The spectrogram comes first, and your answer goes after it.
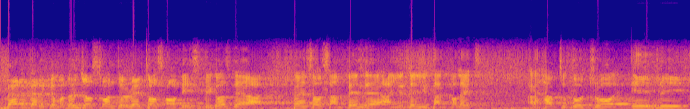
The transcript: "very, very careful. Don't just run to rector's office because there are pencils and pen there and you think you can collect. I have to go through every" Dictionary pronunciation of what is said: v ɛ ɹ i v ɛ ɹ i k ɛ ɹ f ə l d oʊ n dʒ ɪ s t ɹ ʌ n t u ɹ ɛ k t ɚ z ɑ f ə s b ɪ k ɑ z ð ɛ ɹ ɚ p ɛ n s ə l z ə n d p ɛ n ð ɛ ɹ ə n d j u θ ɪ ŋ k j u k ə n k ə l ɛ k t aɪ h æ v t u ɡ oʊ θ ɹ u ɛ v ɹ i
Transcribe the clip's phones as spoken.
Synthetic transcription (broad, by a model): v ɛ ɹ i v ɛ ɹ i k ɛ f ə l d oʊ n dʒ ɪ s t w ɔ n t u ɹ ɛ t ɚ s ɑ f ə s b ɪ k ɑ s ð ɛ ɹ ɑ p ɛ n s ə l s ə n p ɛ n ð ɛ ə n j u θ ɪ ŋ k j u k ə n k ə l ɛ k t aɪ h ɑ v t u ɡ oʊ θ ɹ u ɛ v ɹ i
